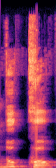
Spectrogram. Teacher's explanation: দুঃখ খ টা দুইবার উচ্চারিত হওয়ার কথা ছিল কিন্তু খ টা দুইবার উচ্চারিত হলো না তার কারণ হলো যে খ হচ্ছে কিন্তু মহাপ্রাণ বর্ণ খ হলো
